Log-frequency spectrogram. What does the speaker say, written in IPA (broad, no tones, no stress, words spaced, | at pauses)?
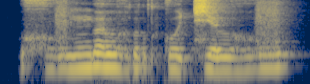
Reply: xo̤vŋə lo̤rkot͡ɕelo̤v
